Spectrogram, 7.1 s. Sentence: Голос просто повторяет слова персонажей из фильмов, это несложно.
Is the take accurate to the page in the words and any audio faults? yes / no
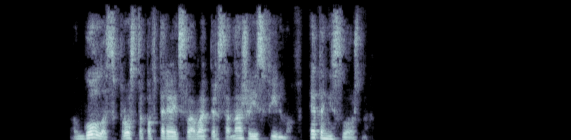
yes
